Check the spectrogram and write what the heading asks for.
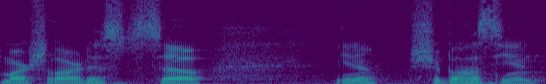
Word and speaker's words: Shahbazyan: Derek Brunson versus Edmen, I'm gonna butcher this last name, Shahbazyan? – That sounds good. Shahbazyan. I think we can agree to that.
